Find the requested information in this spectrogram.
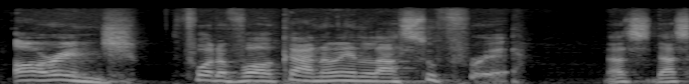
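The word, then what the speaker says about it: La Soufrière: the alert to orange for the volcano in la superior that's that's how you pronounce it shandy yes lasso freya yes in the key thing that it could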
